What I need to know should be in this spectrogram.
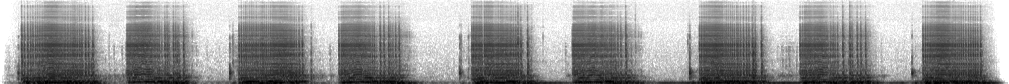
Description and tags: Creaking floor
My wooden floor in action. Creaking wood, squeaking floor.
squeaking, creaking, wood, floor, old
